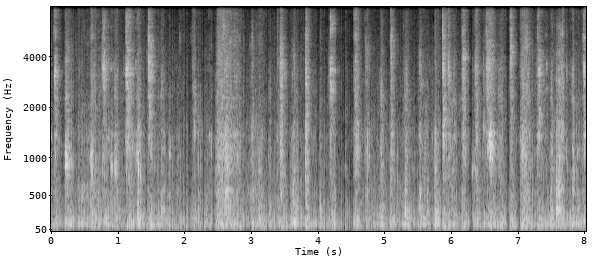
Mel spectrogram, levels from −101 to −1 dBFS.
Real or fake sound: real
